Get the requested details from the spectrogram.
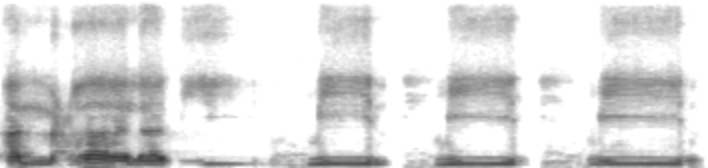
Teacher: Atau al-alamin, al-alamin, jangan dibaca al-a, jangan, tapi dibaca al-alamin, min. Mimnya masuk ke hidung, setelah itu huruf mannya tidak masuk ke hidung. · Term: gunnah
